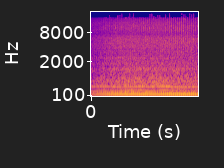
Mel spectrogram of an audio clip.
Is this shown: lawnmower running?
yes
